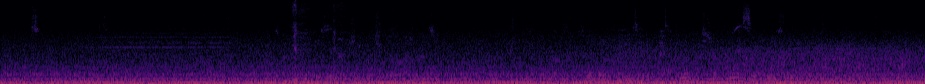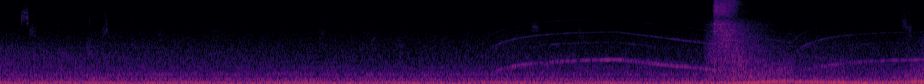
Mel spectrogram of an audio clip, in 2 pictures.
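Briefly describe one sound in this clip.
A bus engine idles with a low, steady rumble.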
